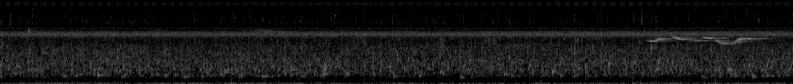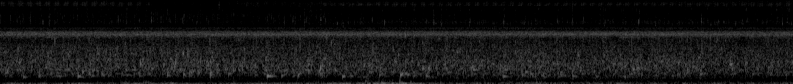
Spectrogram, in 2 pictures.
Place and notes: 中路坑溪, 埔里鎮桃米里 - Stream and Birdsong
Birdsong, Stream, Cicadas cry, Early morning
Puli Township, Nantou County, Taiwan, June 2015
